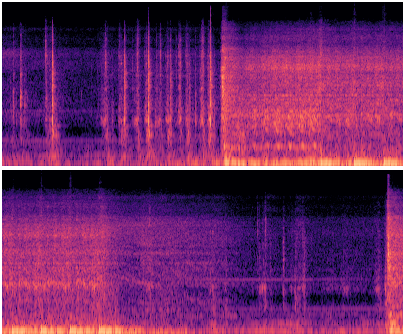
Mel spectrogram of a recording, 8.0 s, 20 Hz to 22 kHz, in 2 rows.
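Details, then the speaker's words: 1991 Mazda Miata, reportedly knocking when parked, after fresh gas: steady cranking about three beats a second, catches briefly but never runs; fuel starvation. "okay guys uh well it turns out we weren't getting enough fuel so me we're getting fuel up here"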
